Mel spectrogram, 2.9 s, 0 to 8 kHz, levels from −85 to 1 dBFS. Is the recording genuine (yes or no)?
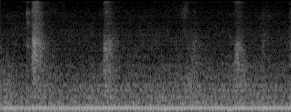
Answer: no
